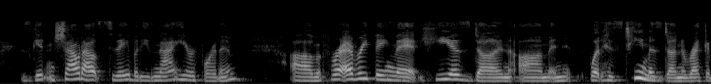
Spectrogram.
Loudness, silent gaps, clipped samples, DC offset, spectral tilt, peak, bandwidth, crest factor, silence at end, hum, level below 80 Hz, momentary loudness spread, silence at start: -30 LUFS; none; under 0.1%; under 0.1%; -4.5 dB/octave; -10 dBFS; 8 kHz; 20 dB; 0 s; none; -76 dBFS; 9 LU; 0.2 s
